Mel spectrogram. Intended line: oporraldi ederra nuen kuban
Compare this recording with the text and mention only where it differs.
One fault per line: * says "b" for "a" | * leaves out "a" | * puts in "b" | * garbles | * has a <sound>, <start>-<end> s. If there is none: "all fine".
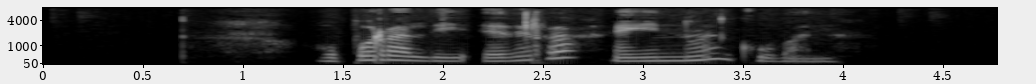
* puts in "egin"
